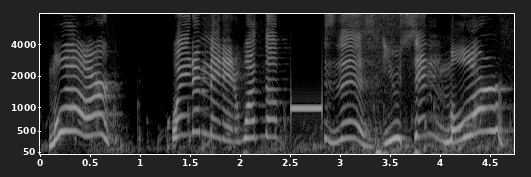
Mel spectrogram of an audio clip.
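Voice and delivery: high alarmed disbelief; shocked. Real, not acted. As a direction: yelp in shocked panic. Shocked at game enemies.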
